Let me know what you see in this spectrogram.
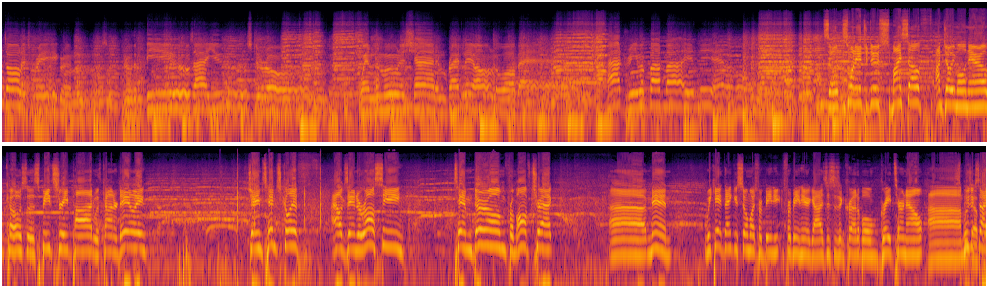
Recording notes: The live event from Monday night at Sun King Brewing. All on one stage.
